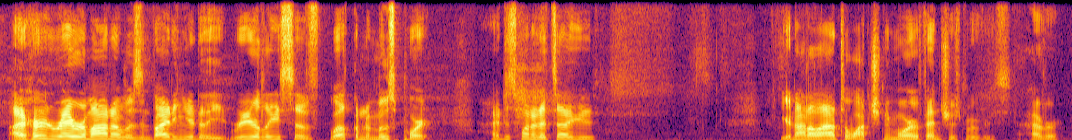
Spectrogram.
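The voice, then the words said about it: Imitates another person's voice. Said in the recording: “it's Mark Ruffalo again ... the Mark Ruffalo stuff”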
